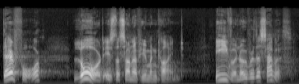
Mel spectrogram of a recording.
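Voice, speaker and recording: A man playing an authoritative male religious teacher in a live dramatic scripture reading, declaiming in measured, emphatic phrases. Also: mid-range voice, wildly swooping pitch. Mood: challenging. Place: large church, live performance. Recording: echoey church, long reverb.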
